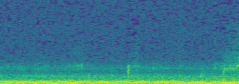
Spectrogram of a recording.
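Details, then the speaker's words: Whirlpool gas dryer started on timed program: steady low motor hum with no drum rumble, drum spins freely by hand; belt has slipped off or broken, drum not turning. "you don't hear the drum spinning. If you open it, you hear the motor dying down, but there's no spin. If you spin it by hand, it spins very easily, so that means the belt's no longer connected."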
